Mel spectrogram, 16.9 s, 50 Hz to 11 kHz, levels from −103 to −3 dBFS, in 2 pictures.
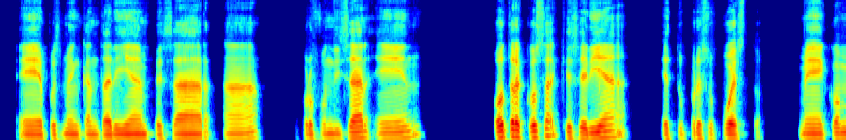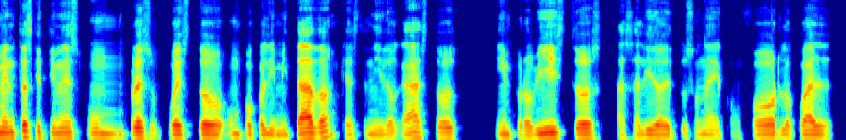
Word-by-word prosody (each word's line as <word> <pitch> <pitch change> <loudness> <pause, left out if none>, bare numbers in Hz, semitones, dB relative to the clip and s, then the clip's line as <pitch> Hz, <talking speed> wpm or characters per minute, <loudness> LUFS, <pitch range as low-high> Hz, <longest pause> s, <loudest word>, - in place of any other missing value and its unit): eh, 105 -1 +2
pues, 105 0 -5
me 110 -1 -1
encantaría 105 +1 +2
empezar 105 0 +1
a 110 +4 -2 0.4
profundizar 110 +4 +1
en 125 - -2 0.7
otra 145 +3 +8
cosa 140 +6 +2
que 125 -8 -2
sería 125 +4 +3 0.3
eh, 110 - -1
tu 110 0 -16
presupuesto. 110 -1 +1 0.4
Me 110 -1 +2
comentas 120 +4 +1
que 130 - -6
tienes 120 +1 -4
un 110 -1 -6
presupuesto 110 -2 +1
un 110 +1 -9
poco 105 0 -7
limitado, 115 - +2
que - - -12
has 105 0 -13
tenido 100 -2 -9
gastos 120 +2 -4 0.4
imprevistos, 115 +3 -1
has 105 -1 -14
salido 105 0 -3
de 100 - -2
tu - - -17
zona 100 +1 -11
de 95 - -9
confort, 105 +4 -4
lo 105 -2 -6
cual 100 -1 -1
110 Hz, 135 wpm, -23 LUFS, 105-120 Hz, 0.7 s, otra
